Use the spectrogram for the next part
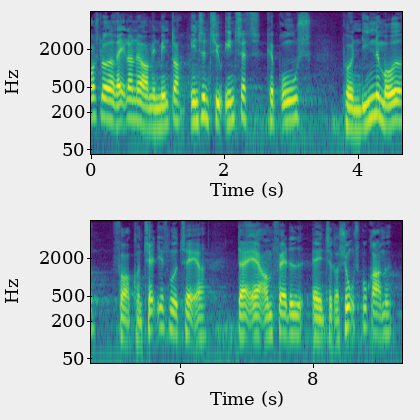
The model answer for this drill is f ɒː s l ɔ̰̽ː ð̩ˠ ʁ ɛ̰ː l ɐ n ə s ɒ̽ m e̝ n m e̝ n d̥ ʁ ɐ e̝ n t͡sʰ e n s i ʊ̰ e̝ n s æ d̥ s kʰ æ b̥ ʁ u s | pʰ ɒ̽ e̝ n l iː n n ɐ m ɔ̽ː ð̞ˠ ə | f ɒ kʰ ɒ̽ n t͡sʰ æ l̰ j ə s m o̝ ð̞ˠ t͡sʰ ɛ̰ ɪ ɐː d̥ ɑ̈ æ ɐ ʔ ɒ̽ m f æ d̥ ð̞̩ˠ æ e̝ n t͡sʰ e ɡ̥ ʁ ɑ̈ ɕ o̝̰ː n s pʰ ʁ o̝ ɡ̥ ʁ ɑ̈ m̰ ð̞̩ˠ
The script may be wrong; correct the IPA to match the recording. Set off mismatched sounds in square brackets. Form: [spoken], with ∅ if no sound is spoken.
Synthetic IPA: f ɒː s l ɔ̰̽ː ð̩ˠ ʁ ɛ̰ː l ɐ n ə [∅] ɒ̽ m e̝ n m e̝ n d̥ ʁ ɐ e̝ n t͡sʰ e n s i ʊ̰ e̝ n s æ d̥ s kʰ æ b̥ ʁ [uː] s | pʰ ɒ̽ e̝ n l iː n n [ə] m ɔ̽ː ð̞ˠ ə | f ɒ kʰ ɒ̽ n t͡sʰ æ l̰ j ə s m o̝ ð̞ˠ t͡sʰ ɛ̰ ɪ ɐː d̥ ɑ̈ æ ɐ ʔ ɒ̽ m f æ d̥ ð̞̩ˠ æ e̝ n t͡sʰ e ɡ̥ ʁ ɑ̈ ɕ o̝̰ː n s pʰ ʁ o̝ ɡ̥ ʁ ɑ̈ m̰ ð̞̩ˠ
